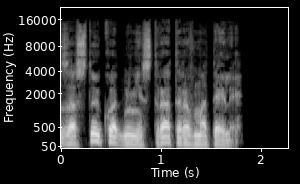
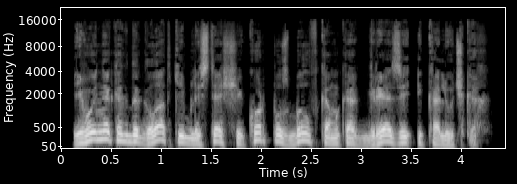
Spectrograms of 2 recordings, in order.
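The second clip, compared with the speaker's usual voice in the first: ordinary delivery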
